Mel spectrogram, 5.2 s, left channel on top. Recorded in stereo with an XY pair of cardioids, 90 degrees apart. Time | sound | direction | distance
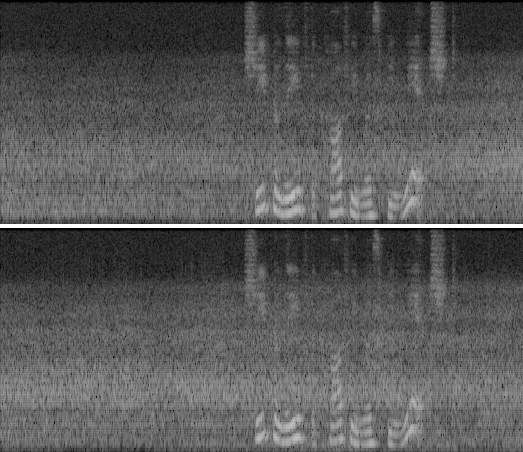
2.4 | a woman speaking | straight ahead | 0.9 m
